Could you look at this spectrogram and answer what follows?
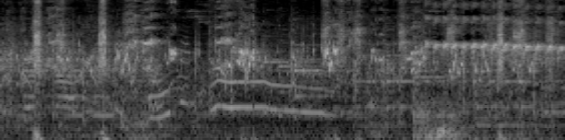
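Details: Cheerful budgerigar giving busy, scratchy chirps and bright tweets in quick succession, while music plays softly in the background.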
